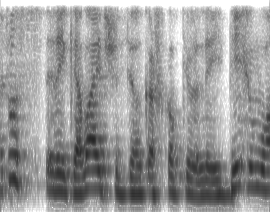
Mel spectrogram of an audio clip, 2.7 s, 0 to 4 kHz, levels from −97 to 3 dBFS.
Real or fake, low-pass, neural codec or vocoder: fake; 3.6 kHz; codec, 16 kHz, 1.1 kbps, Voila-Tokenizer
